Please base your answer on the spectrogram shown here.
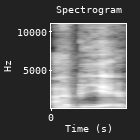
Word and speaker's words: habiller: Mute H, like the verb habiller, right? S'habiller. The H, we don't pronounce the H.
